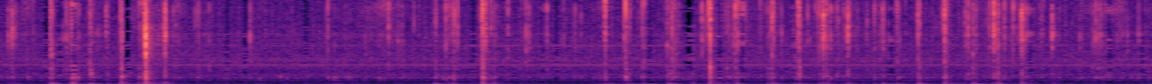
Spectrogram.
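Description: Fingertips of one hand type on a backlit laptop keyboard with plastic keycaps, making quick, dry clicks that stop almost instantly. A first burst of keystrokes gives way to a quieter stretch, then the typing picks up again in a steady, dense run through the end.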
